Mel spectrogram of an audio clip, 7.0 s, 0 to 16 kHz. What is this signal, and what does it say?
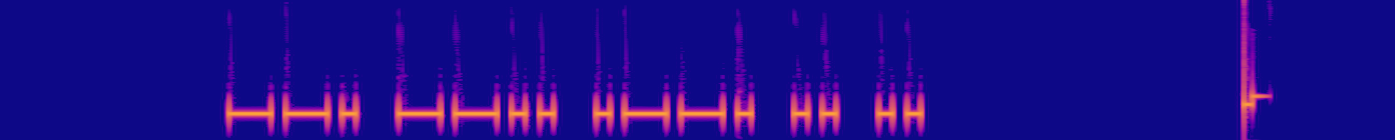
Morse code, heard as a keyed tone, about 17 wpm, 700 Hz. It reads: GZPII
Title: Code Groups - 5 Letter:Numbers - 17wpm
